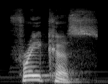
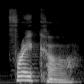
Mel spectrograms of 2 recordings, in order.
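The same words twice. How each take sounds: First: It is said with an American English pronunciation. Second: It is said with a British English pronunciation. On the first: "In American English we pronounce it as fracas" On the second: "in British English we pronounce it as fracas"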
